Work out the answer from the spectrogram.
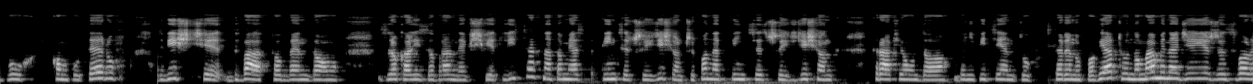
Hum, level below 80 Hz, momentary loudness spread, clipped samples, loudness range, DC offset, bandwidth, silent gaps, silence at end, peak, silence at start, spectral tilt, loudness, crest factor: none; -58 dBFS; 10 LU; under 0.1%; 2 LU; under 0.1%; 11 kHz; none; 0 s; -4 dBFS; 0 s; -2.5 dB/octave; -20 LUFS; 18 dB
